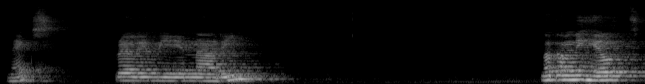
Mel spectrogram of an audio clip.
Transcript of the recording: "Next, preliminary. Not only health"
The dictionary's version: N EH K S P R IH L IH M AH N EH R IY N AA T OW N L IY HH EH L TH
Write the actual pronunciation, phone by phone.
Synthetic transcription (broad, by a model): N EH K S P R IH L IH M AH N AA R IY N AA T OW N IY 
